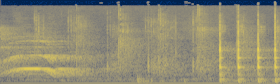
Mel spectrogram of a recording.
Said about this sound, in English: Hello, hello? Anybody home? Behold, I stand at the door, church. I'm knocking.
